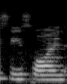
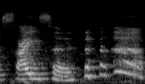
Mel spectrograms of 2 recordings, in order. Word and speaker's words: Season: My name is Season, and I am a passionate teacher. Season, so that's Season, not Sison.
